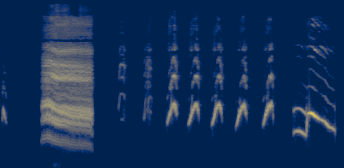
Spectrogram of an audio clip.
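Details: Black-throated laughingthrush: a harsh, noisy squawk, then soft notes building into a regular series of six rising whistles, ending with a slurred falling whistle.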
